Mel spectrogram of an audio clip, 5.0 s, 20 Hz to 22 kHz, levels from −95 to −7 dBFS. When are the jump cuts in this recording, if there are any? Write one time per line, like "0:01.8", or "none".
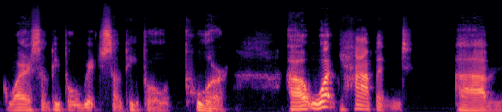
0:03.4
